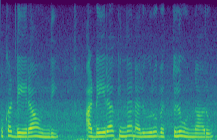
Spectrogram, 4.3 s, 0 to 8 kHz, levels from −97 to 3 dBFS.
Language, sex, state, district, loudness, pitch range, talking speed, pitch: Telugu, female, Telangana, Mahabubabad, -15 LUFS, 215-250 Hz, 125 wpm, 230 Hz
